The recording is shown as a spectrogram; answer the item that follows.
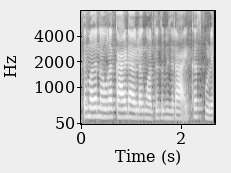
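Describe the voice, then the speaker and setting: A woman from Maharashtra narrating a casual vlog in a hoarse voice that is giving out, chatting straight to her viewers. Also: mid-range voice, fairly even intonation, brisk, a little mellow. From Maharashtra, India. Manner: chatty, addresses viewers directly. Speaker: vlogger.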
